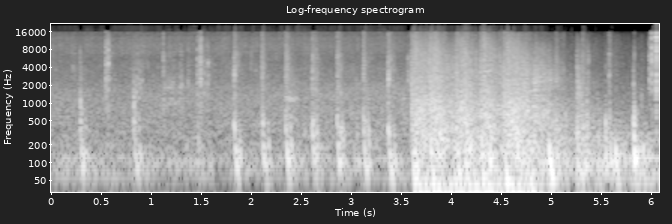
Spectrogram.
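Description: Gunfire from the video game Mafia III cracks out in a rhythmic series of single shots and then becomes a dense, continuous fusillade of overlapping rounds, moderately loud, with no speech.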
